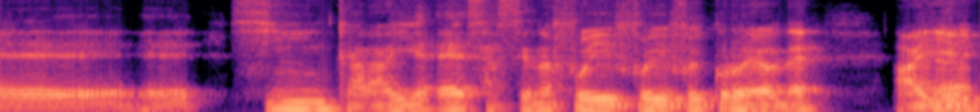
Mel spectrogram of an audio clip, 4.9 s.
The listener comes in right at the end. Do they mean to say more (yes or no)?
no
